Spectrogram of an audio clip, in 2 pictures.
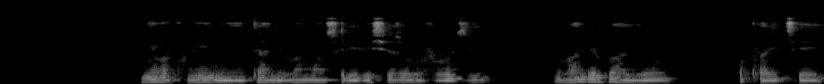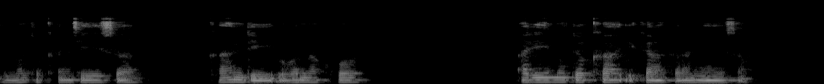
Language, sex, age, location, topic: Kinyarwanda, male, 25-35, Huye, health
